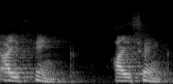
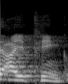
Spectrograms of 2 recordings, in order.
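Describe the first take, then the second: First: "I think" with a soft th, softer; English I think. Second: "I think" with hard aspirated th; wrong I think. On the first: Teacher shows students how English say "I think", soft th. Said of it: "वो कहते हैं". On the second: Teacher shows students the wrong way, "I think" with hard th. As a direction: local "I think". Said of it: "इस तरह ये नहीं कहते". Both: Shown as a demonstration.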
